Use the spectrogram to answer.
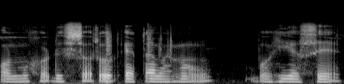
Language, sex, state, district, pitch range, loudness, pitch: Assamese, male, Assam, Sonitpur, 125-135 Hz, -19 LUFS, 130 Hz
